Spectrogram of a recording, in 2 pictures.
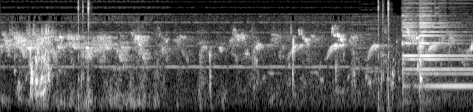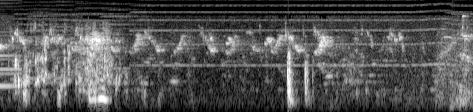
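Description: Many small birds chirping continuously. A couple of sharp clicks and a short electronic chime about four seconds in, the sound effect of an on-screen subscribe-button animation.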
